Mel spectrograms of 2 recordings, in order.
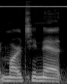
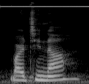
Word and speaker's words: Martinat: Martinat is, I think, how you'd really say it, not pronounce the T, Martinat. But maybe they would say Martinet, kind of like the Americanized version of it, maybe.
